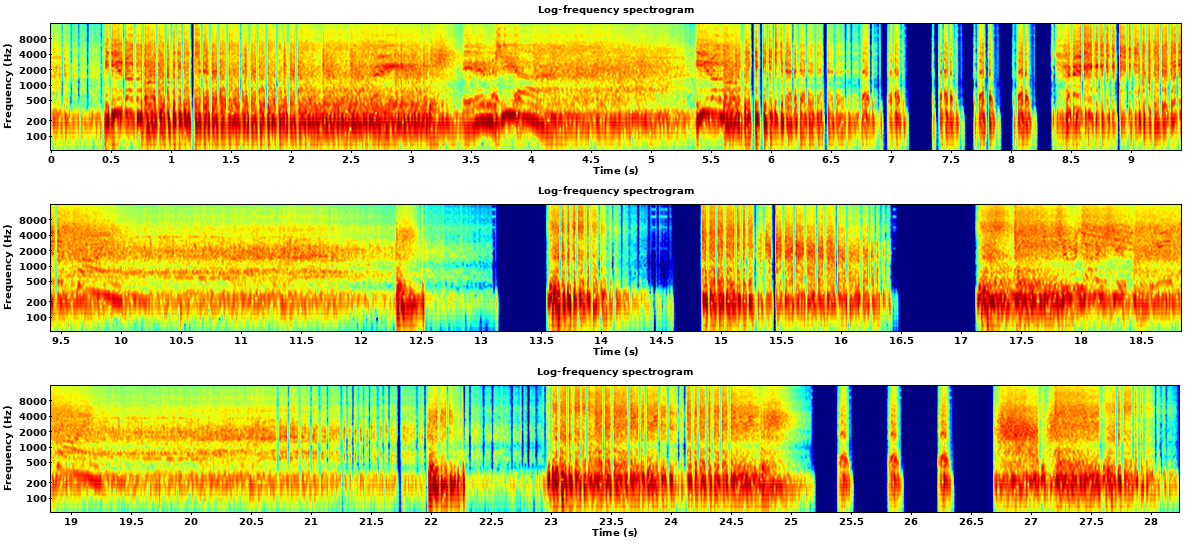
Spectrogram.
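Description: Electronic arcade game music plays.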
